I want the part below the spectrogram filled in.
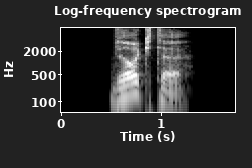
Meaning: inflection of wirken: 1. first/third-person singular preterite 2. first/third-person singular subjunctive II
- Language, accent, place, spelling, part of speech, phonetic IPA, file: German, Germany, Berlin, wirkte, verb, [ˈvɪʁktə], De-wirkte.ogg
